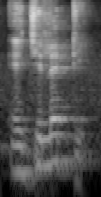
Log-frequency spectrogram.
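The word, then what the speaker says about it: agility: എന്ന് പറഞ്ഞാൽ ചുറുക്ക് ചുണ രണ്ടാമത്തെ വാക്ക് spelling A ജി ഐ എൽ ഐ ടി വൈ എന്നാണെങ്കിലും അതിന്റെ അവസാന ഭാഗത്തെ ഉച്ചാരണം ലെറ്റി എന്നാണ് എജിലിറ്റി എന്നാണ് നോട്ട് എജിലിറ്റി അടുത്ത വാക്കുകൾ എബൈറ്റ് എബെറ്റ്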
